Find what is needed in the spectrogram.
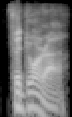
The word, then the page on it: fedora: American English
